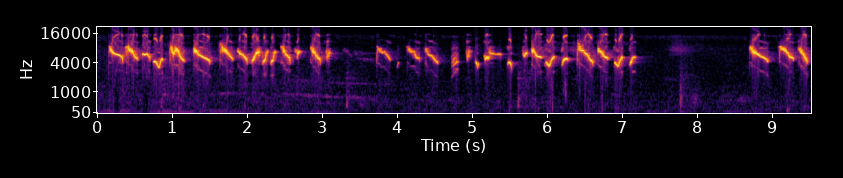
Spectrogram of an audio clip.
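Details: Long, almost unbroken stream of shrill, fast down-slurred twitters from a white-eye, pausing briefly near the end before resuming. The song is said to provoke other white-eyes into vigorous singing.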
